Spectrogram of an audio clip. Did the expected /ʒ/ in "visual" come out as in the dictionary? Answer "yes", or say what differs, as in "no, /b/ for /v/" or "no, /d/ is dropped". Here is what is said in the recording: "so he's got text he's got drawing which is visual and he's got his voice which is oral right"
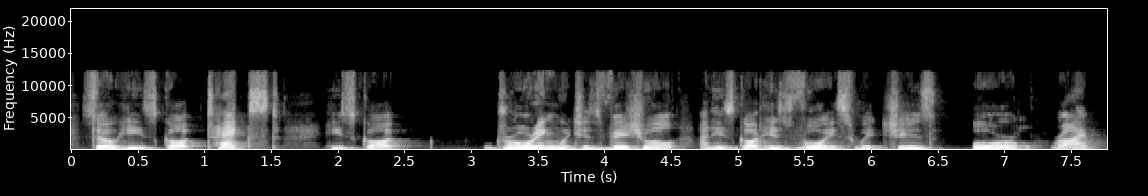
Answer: yes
